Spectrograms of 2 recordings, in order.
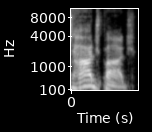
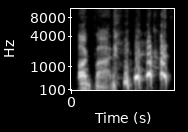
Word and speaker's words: Hogpod: there and Janie goes, "What's this hodge podge?" I go, "Hogpod." Correct. Hodge podge. As long as they spell it right, who cares? Yeah. I told I go, "It's not hodge podge, but close."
